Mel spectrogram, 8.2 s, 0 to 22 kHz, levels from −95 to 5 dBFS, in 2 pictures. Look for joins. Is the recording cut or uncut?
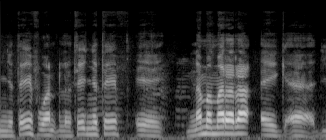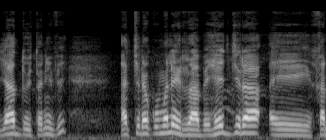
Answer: uncut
